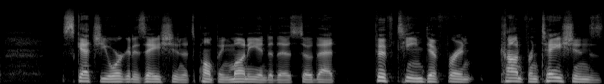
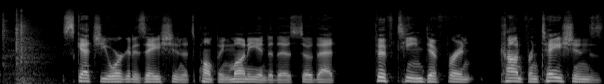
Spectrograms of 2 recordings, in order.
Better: first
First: none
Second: door banging; faint; at the start; peak 10 dB below the speech

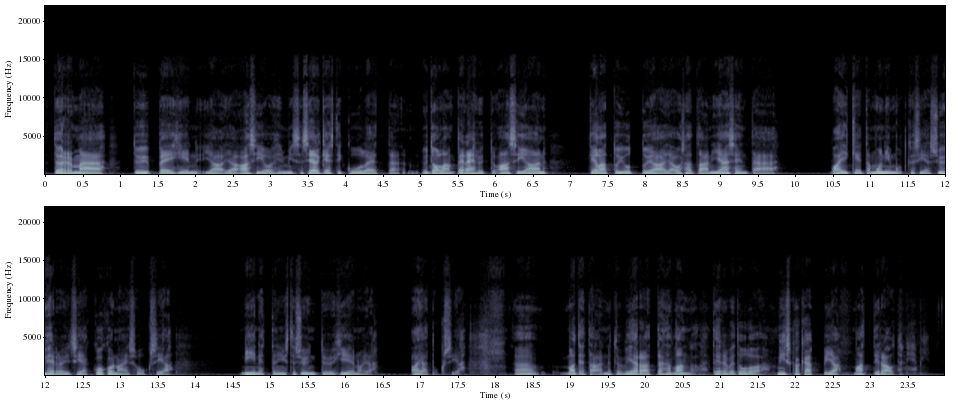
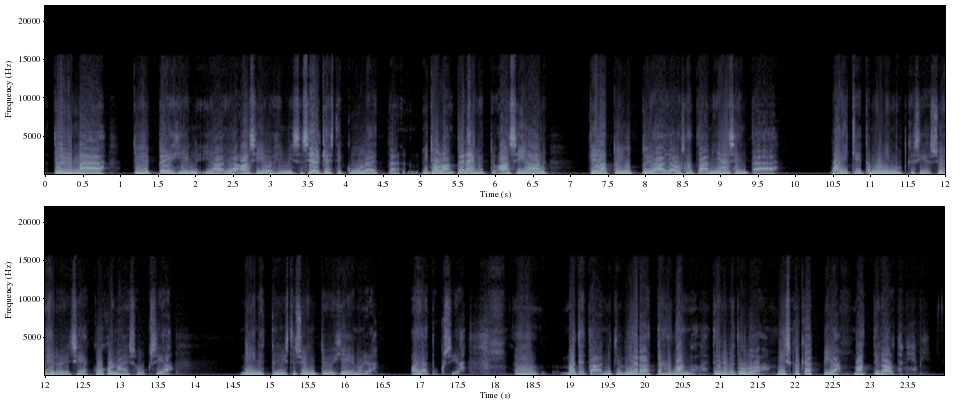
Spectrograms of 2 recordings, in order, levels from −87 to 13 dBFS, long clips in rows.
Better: first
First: none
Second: distortion; heavy; 18% of the sound clipped

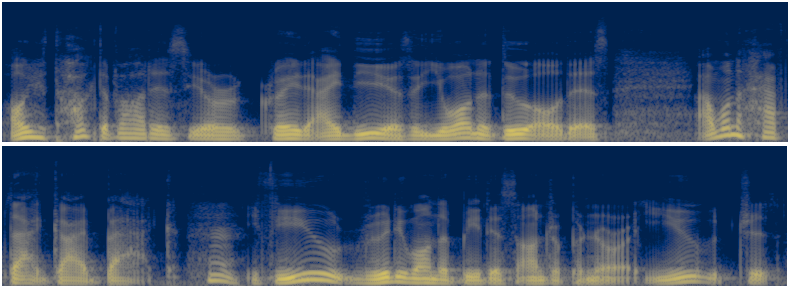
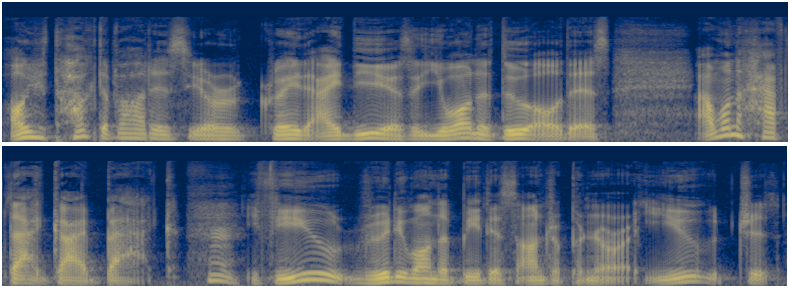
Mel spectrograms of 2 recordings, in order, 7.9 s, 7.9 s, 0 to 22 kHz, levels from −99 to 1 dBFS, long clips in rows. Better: second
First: muffled; very; fading above 1 kHz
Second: none

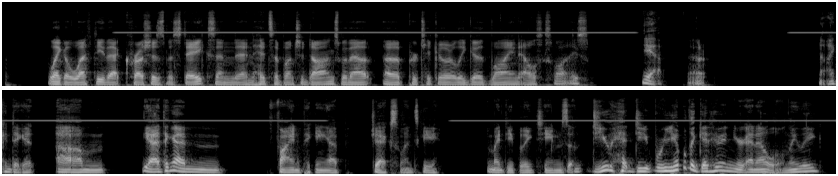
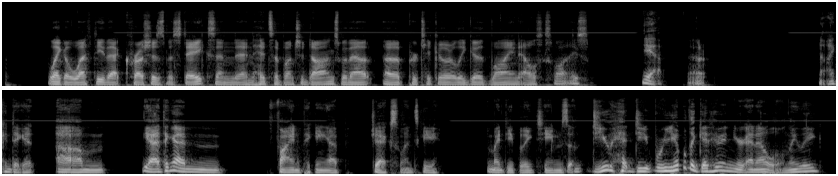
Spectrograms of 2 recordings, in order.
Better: second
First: high-pitched whine; loud; from 1 to 6.5 s, from 8 to 12 s and from 13 s on; 5 kHz, 8 dB below the speech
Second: high-pitched whine; faint; from 1 to 6.5 s, from 8 to 12 s and from 13 s on; 5 kHz, 25 dB below the speech

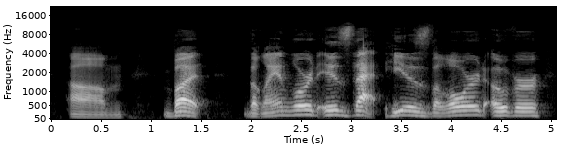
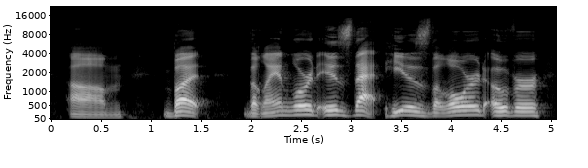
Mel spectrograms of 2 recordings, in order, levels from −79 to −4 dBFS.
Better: second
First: garbled, watery; slightly; nothing above 10.5 kHz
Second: none

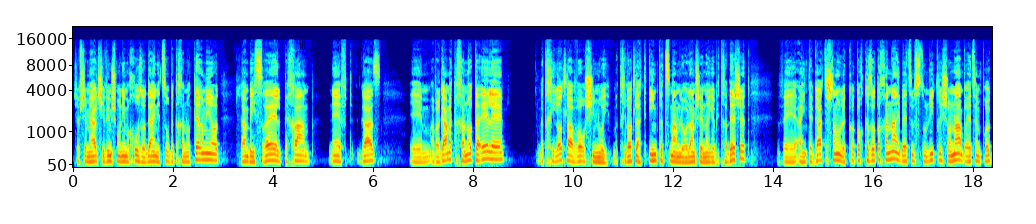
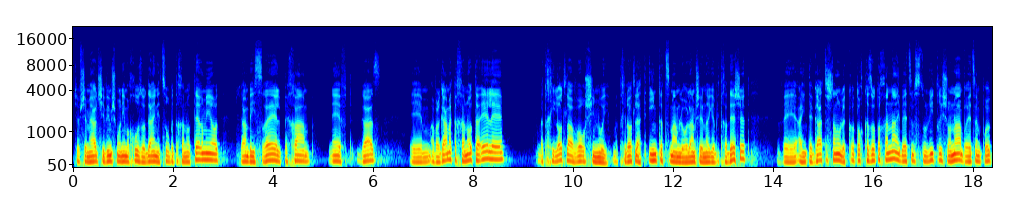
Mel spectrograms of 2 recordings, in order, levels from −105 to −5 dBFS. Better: first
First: none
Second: muffled; very; fading above 1 kHz

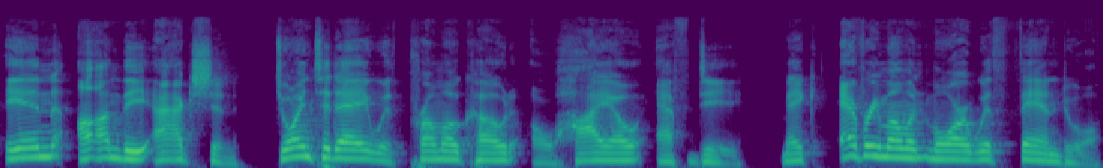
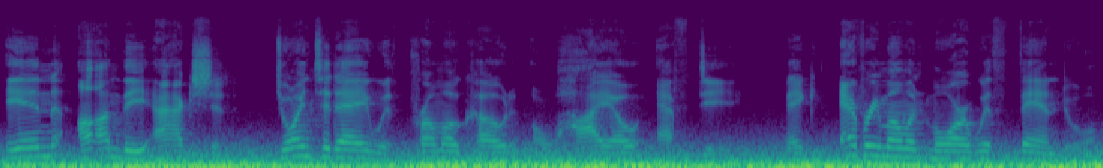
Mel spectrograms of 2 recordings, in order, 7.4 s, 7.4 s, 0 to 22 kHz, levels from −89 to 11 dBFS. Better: first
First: none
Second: wind noise on the microphone; heavy; 8 dB below the speech

